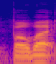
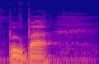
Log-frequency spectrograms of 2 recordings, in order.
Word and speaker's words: bouba: boba ba you know I'm going to keep mispronouncing it because boba is like the best thing in the world and I keep thinking boba but it's bubba and so Ranzo is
